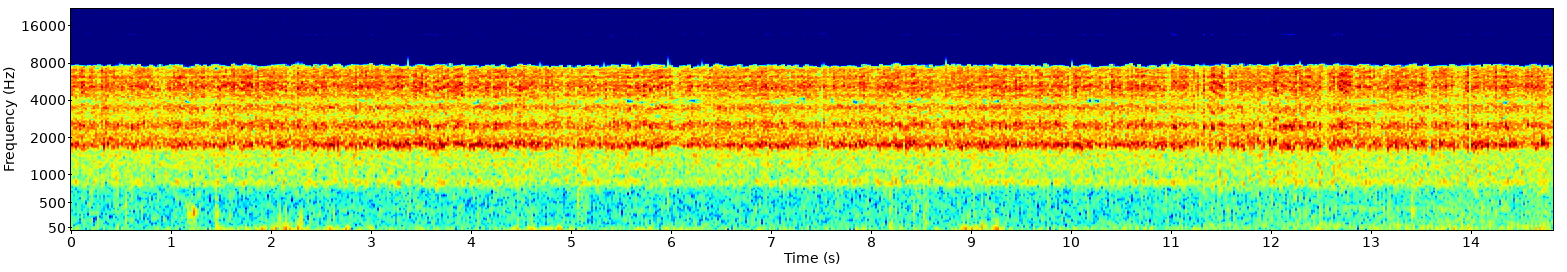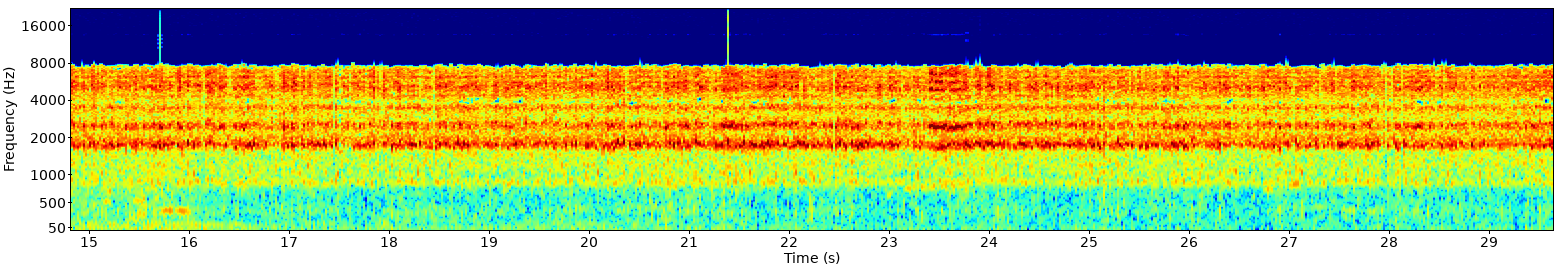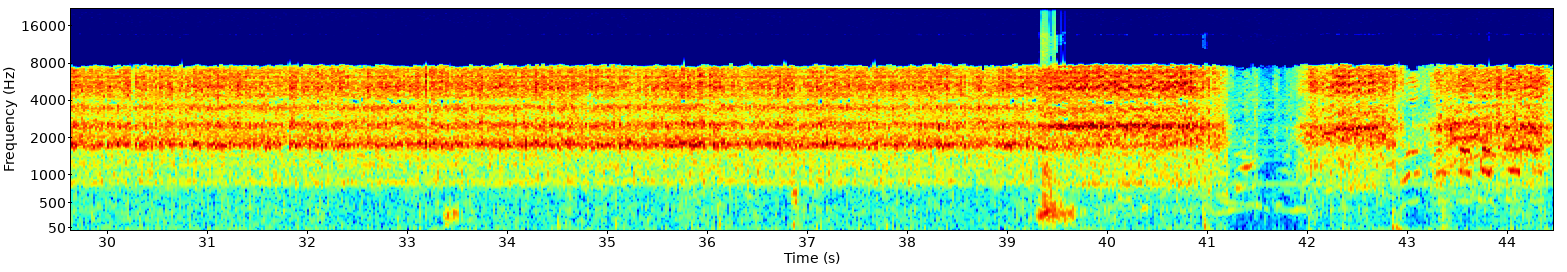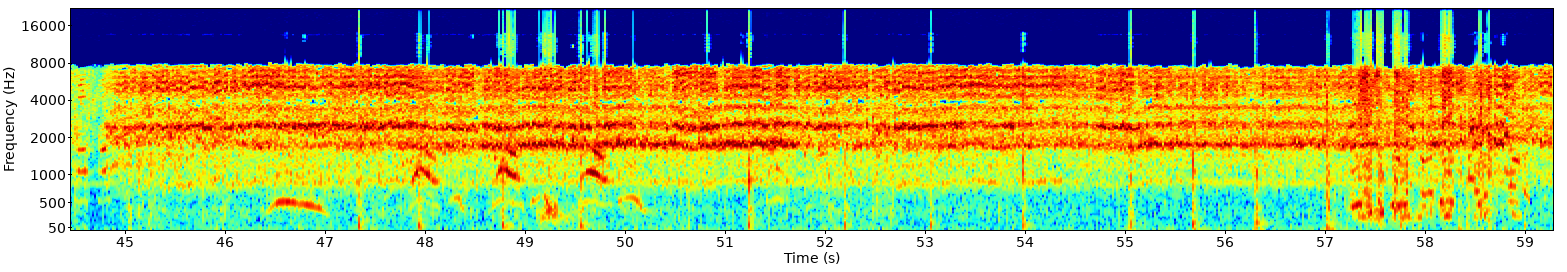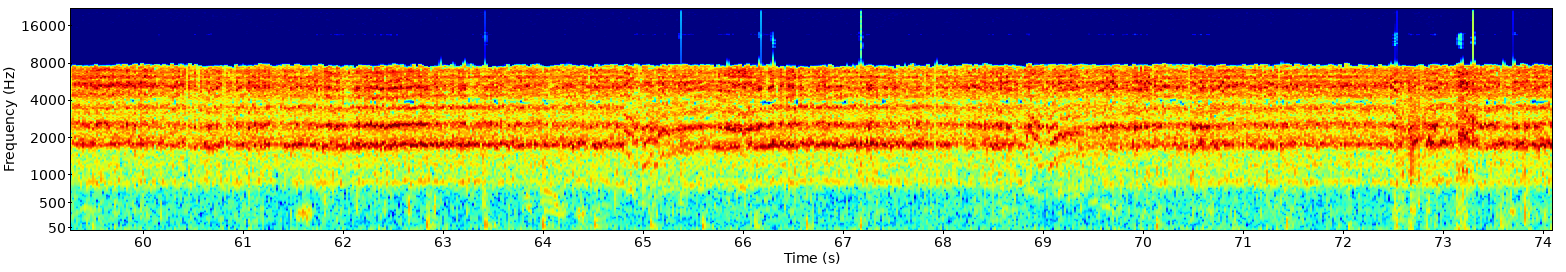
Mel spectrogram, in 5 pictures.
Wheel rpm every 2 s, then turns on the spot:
230, 230, 230, 230, 230, 230, 230, 230, 230, 240, 230, 230, 230, 230, 230, 240, 230, 240, 240, 230, 140, 100, 150, 220, 220, 220, 220, 230, 240, 240, 230, 230, 220, 230, 190, 230, 230.
none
